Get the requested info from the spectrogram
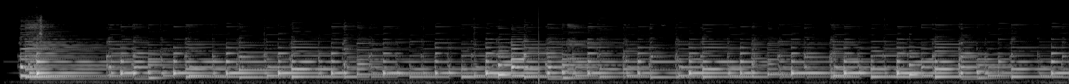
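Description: Solo banjo being picked: a ringing chord just after the start, then a steady stream of quick, bright plucked notes.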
